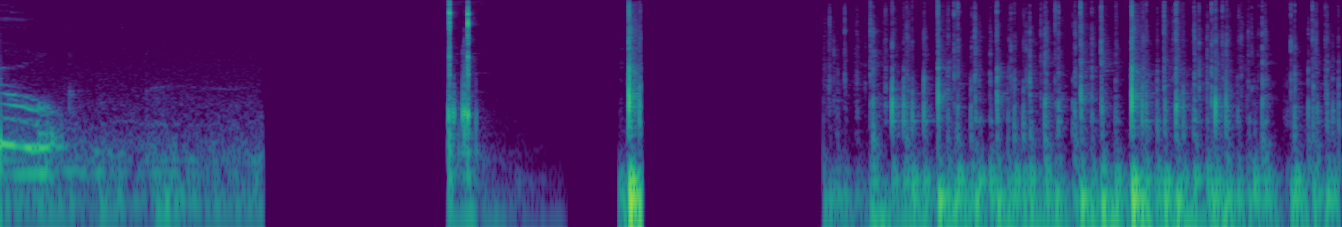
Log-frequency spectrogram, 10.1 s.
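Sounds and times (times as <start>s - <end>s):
keyboard typing: 3.4s - 3.6s, 6.2s - 10.0s.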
